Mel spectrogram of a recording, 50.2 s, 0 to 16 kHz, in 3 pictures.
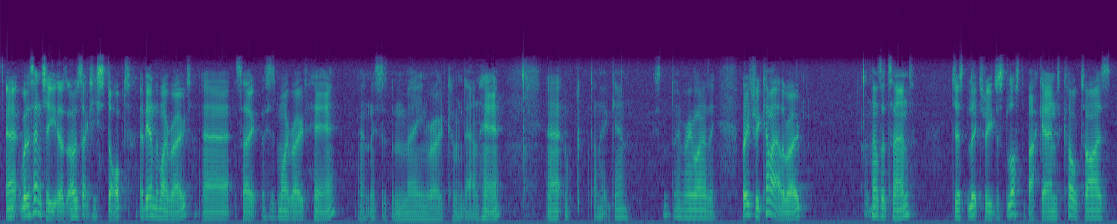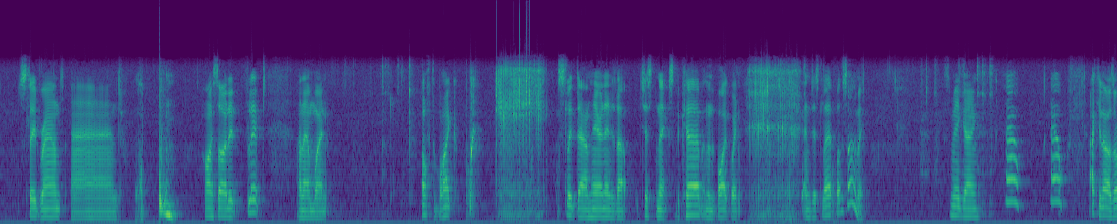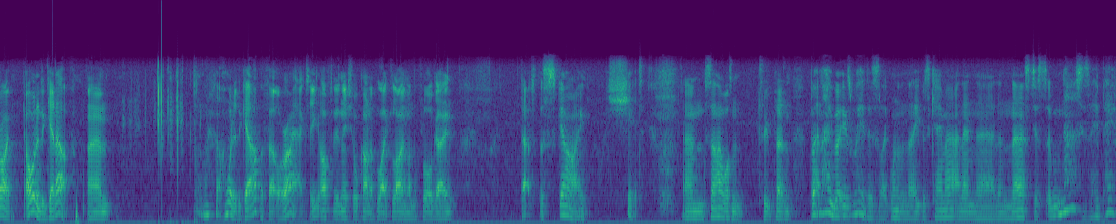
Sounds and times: Inside, small room: 0:00.0 - 0:50.2
Speech: 0:00.1 - 0:07.6, 0:08.2 - 0:12.2, 0:12.9 - 0:21.8, 0:23.0 - 0:23.9, 0:25.1 - 0:27.9, 0:28.8 - 0:29.8, 0:30.9 - 0:35.2, 0:36.4 - 0:40.4, 0:41.3 - 0:50.2.

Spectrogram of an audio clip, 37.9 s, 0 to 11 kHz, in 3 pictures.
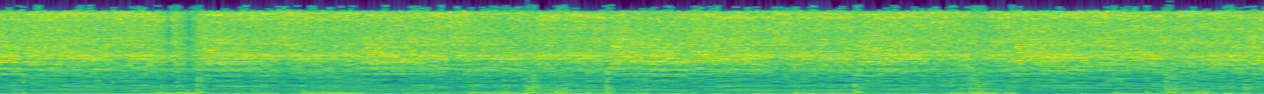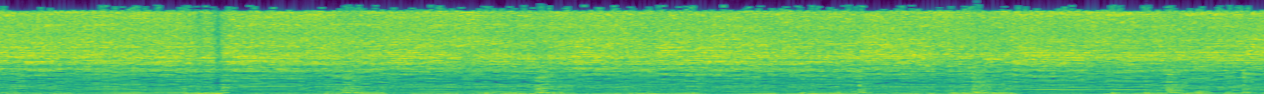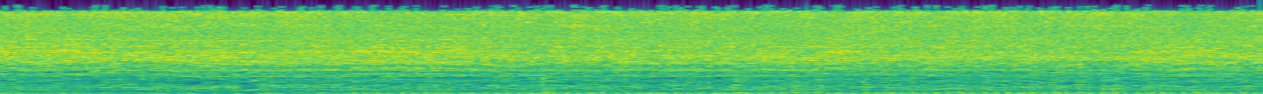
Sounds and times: Heavy metal: 0:00.0 - 0:37.9.

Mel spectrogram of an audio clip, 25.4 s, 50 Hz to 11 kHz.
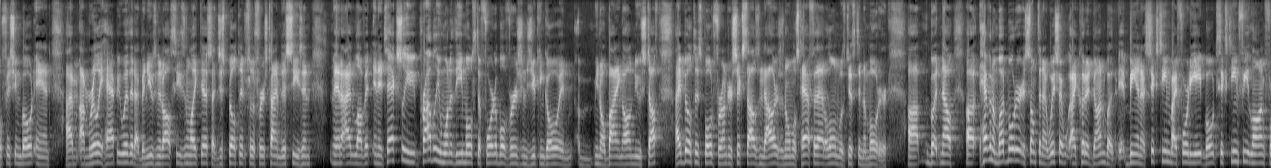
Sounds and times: Speech: 0:00.0 - 0:25.4.

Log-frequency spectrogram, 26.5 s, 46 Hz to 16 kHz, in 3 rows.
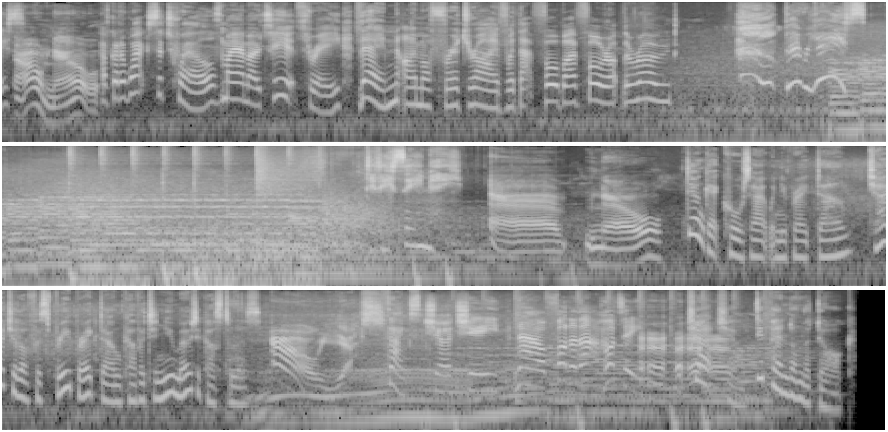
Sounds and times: Car: 0:20.2 - 0:24.1.

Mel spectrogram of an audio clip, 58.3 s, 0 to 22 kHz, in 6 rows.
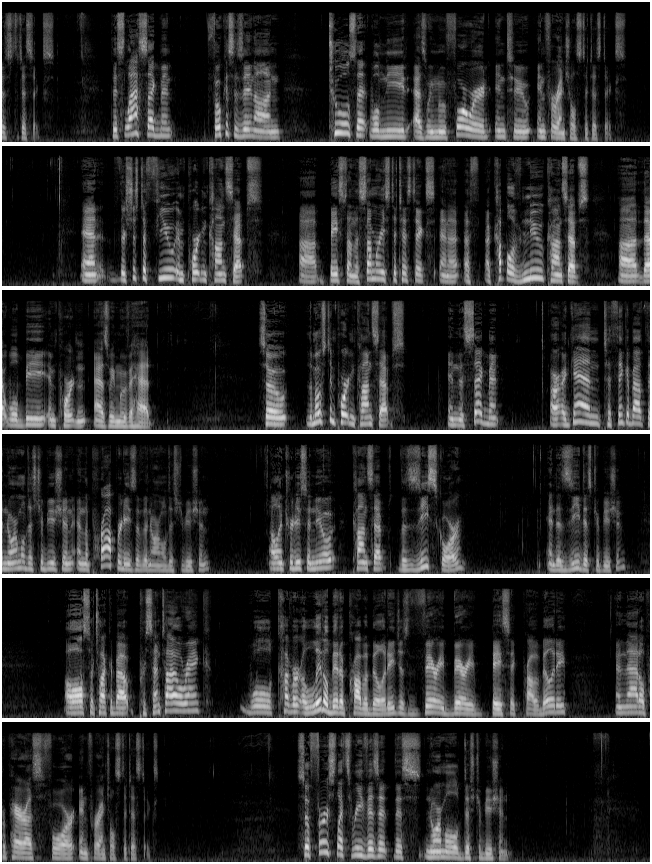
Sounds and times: Speech: 0:00.0 - 0:00.9, 0:01.6 - 0:04.2, 0:04.9 - 0:09.4, 0:10.9 - 0:21.8, 0:23.3 - 0:27.0, 0:27.6 - 0:32.3, 0:33.2 - 0:36.2, 0:37.2 - 0:38.6, 0:39.8 - 0:47.4, 0:48.0 - 0:51.0, 0:53.0 - 0:56.3.

